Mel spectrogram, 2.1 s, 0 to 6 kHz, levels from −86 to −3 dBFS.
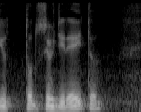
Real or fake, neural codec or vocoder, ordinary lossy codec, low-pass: real; none; none; 5.4 kHz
